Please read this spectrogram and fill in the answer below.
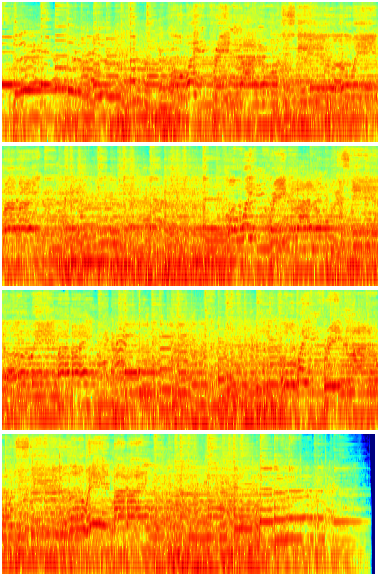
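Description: Live country band music: acoustic guitar and electric bass playing an instrumental passage, fading out near the end.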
